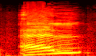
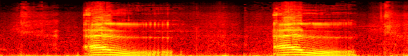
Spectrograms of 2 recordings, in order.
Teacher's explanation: the point of articulation of letter Lam is the front part of the tongue with the tip of the tongue touches what lies opposite to them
